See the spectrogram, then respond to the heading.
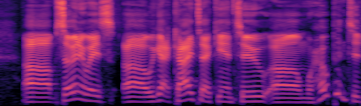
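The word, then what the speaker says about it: Keitech: It's Kitech, Okay. and so I got corrected too. So don't feel bad because I always called it Keytech as well. So anyways, we got Kitech in too.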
